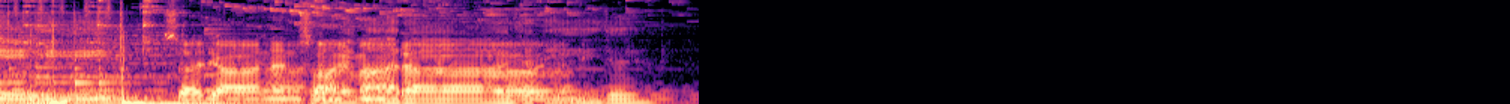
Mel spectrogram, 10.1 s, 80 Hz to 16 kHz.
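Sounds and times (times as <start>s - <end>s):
tabla drumming: 0.0s - 1.7s
voices singing: 0.0s - 4.3s.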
